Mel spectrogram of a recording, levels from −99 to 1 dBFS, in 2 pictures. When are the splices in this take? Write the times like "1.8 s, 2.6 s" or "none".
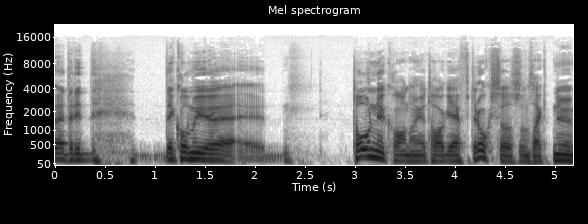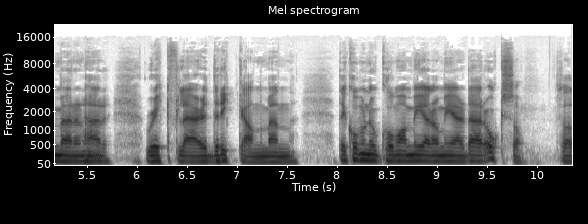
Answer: none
